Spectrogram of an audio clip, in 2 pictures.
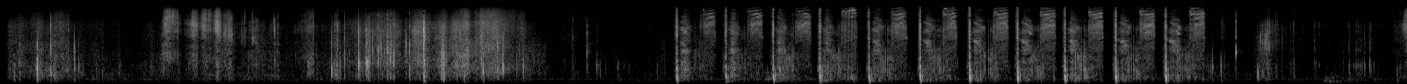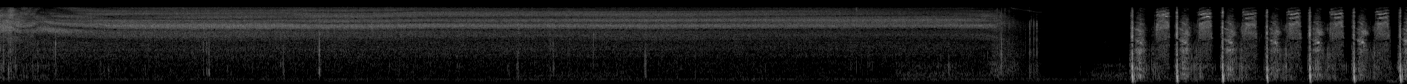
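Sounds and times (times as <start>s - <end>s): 
blood pressure cuff ripped off arm: 1.6s - 5.2s, 6.8s - 14.7s, 25.4s - 28.1s
sphygmometer blood pressure cuff pump on arm: 6.7s - 12.3s, 14.0s - 17.6s, 25.4s - 28.1s
air releasing from blood pressure cuff: 6.8s - 12.2s, 25.4s - 28.1s.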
